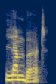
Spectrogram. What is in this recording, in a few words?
"lambert", Indian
